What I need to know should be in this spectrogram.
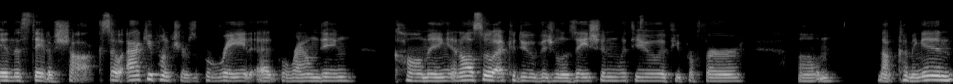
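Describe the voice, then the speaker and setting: An ordinary speaking voice with an American accent, fairly even intonation and a moderate pace over a quiet background. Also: woman, fairly low pitch for a woman. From US Northeast, Philadelphia. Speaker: acupuncturist. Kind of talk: community talk, Q&A.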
